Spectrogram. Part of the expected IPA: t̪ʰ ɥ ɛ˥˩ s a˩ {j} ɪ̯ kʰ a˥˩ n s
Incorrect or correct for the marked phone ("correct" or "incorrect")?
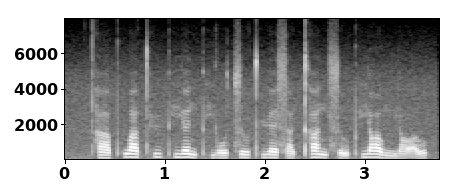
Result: incorrect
